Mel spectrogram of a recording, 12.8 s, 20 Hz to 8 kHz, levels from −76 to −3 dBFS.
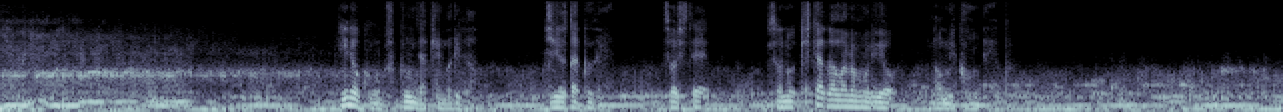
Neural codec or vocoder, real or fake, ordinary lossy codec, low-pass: codec, 16 kHz, 2 kbps, FreqCodec, smaller model; fake; none; none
